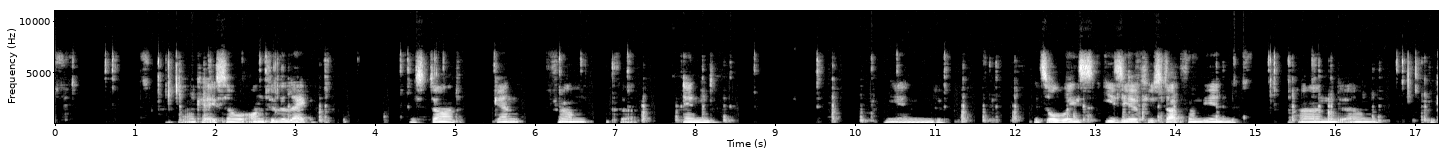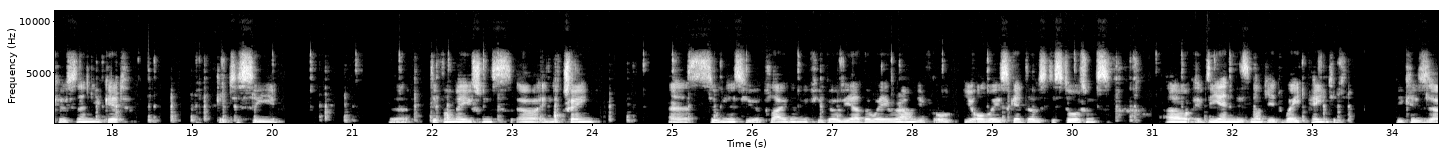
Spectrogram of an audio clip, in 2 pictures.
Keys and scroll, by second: 14.7 alt+r.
